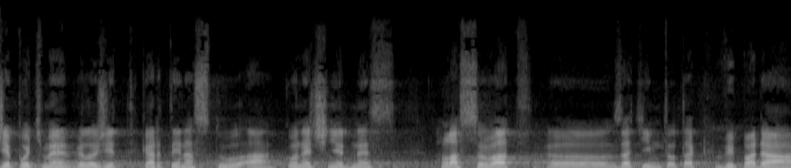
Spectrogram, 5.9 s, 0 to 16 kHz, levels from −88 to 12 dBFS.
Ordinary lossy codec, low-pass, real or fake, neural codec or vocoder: MP3, 64 kbps; 14.4 kHz; fake; vocoder, 48 kHz, 128 mel bands, Vocos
